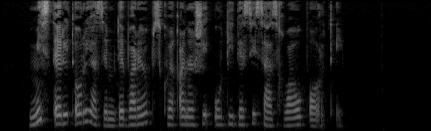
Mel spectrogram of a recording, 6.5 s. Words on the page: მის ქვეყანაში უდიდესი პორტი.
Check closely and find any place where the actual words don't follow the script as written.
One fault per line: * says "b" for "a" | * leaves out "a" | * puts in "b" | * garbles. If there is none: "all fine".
* puts in "ტერიტორიაზე მდებარეობს"
* puts in "საზღვაო"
